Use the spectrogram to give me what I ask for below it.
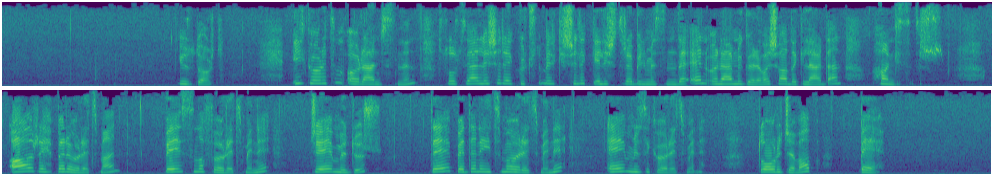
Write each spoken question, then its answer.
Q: İlköğretim öğrencisinin sosyalleşerek güçlü bir kişilik geliştirebilmesinde en önemli görev aşağıdakilerden hangisidir?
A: Doğru cevap B.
